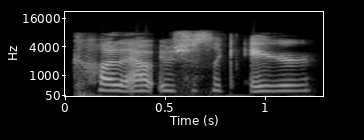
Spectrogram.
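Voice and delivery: ordinary delivery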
